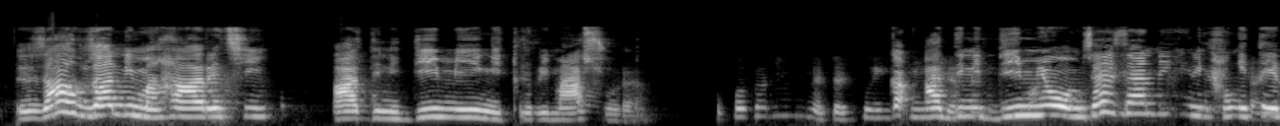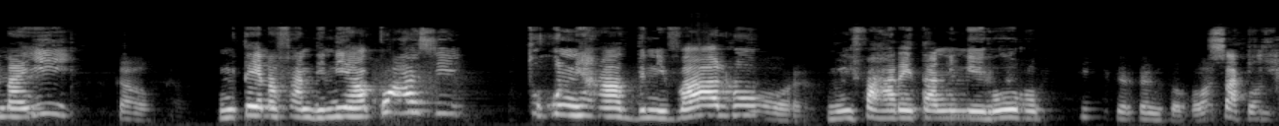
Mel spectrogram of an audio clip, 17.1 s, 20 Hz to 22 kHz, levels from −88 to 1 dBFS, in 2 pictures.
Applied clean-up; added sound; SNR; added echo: neural mask model DeepFilterNet 3.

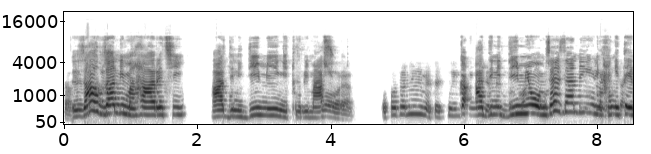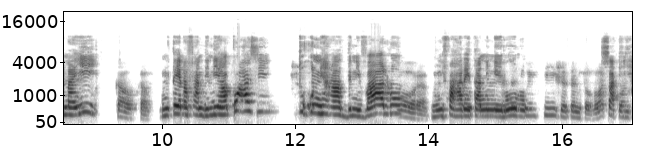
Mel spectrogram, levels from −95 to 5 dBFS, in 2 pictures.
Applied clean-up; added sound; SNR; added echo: neural mask model Resemble Enhance denoiser.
